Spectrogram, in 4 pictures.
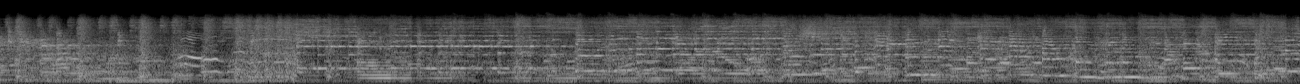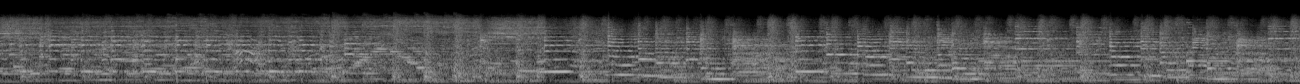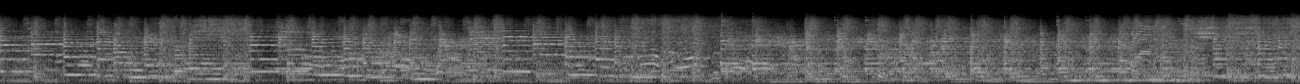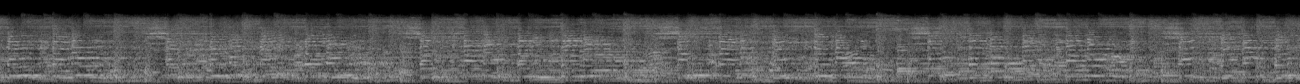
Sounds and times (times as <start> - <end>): Electric guitar: 0.0 - 52.0.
